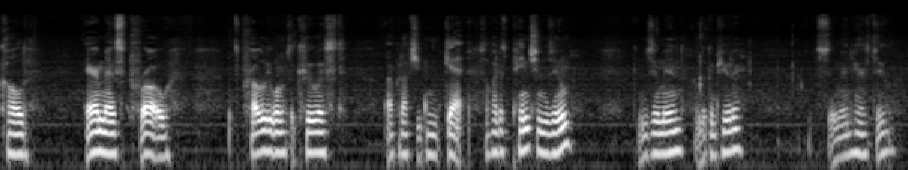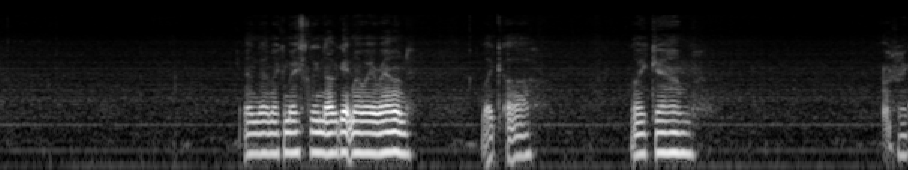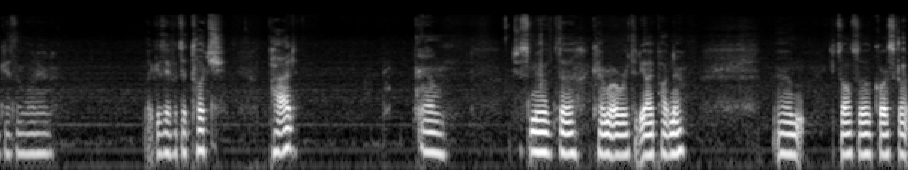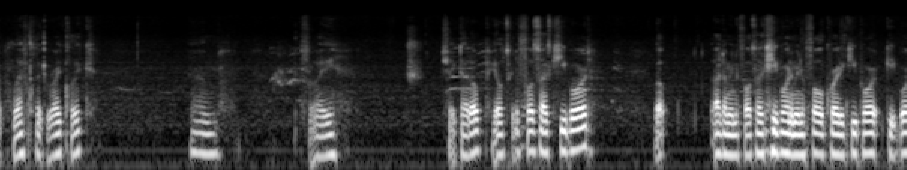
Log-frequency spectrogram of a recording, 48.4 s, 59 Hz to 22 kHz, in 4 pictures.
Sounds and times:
Speech: 0.0 - 0.5, 1.1 - 2.4, 3.1 - 7.7, 8.5 - 10.0, 10.8 - 12.0, 15.3 - 17.6, 18.5 - 19.3, 20.5 - 21.4, 23.9 - 25.0, 26.1 - 27.2, 27.8 - 28.2, 31.0 - 33.4, 34.5 - 37.6, 38.8 - 39.4, 40.2 - 40.9, 42.2 - 44.3, 45.0 - 45.2, 45.8 - 48.4.

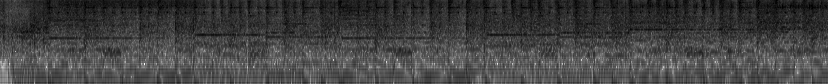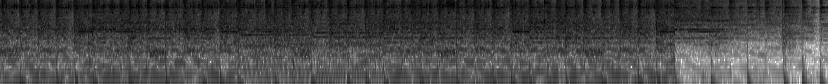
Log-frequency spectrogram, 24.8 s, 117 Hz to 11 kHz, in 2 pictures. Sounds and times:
Music: 0.0 - 24.8.

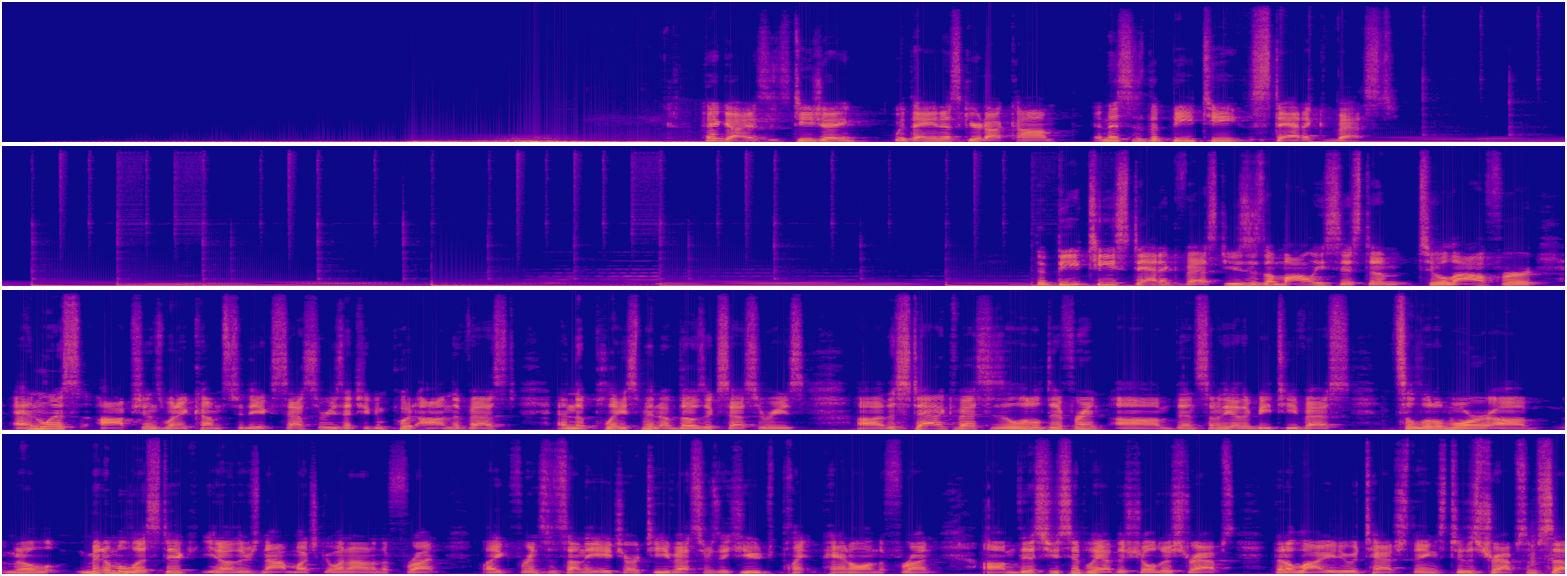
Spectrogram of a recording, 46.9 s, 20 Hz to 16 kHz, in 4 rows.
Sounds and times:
Speech: 5.2 - 10.5, 19.5 - 46.8.

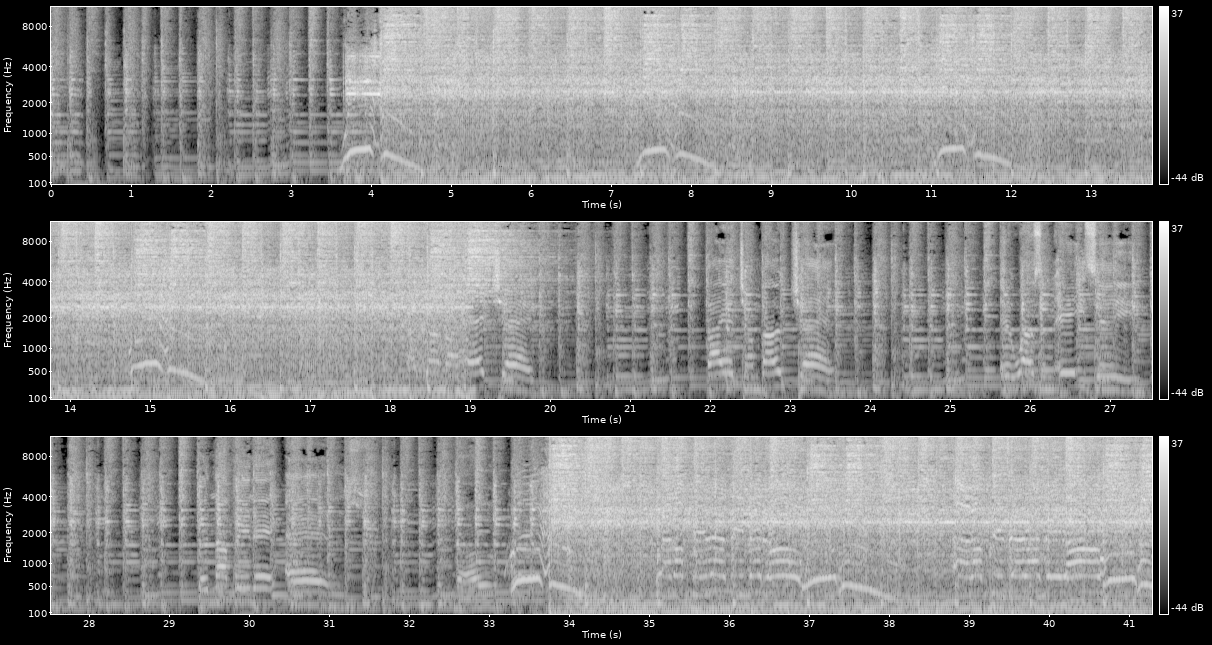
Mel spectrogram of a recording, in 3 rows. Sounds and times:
Music: 0.0 - 41.2.

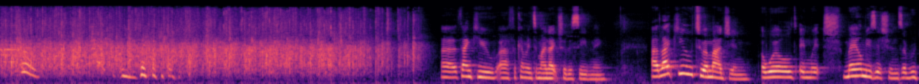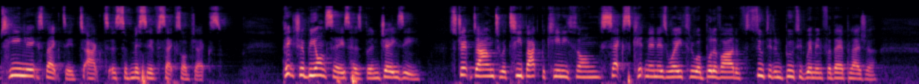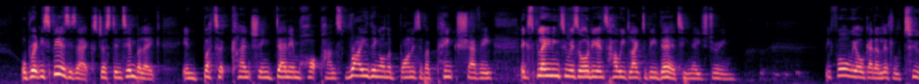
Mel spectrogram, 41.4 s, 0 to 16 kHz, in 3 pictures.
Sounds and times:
Speech: 6.6 - 9.1, 9.8 - 17.2, 18.0 - 27.0, 27.9 - 38.6, 40.0 - 41.3.

